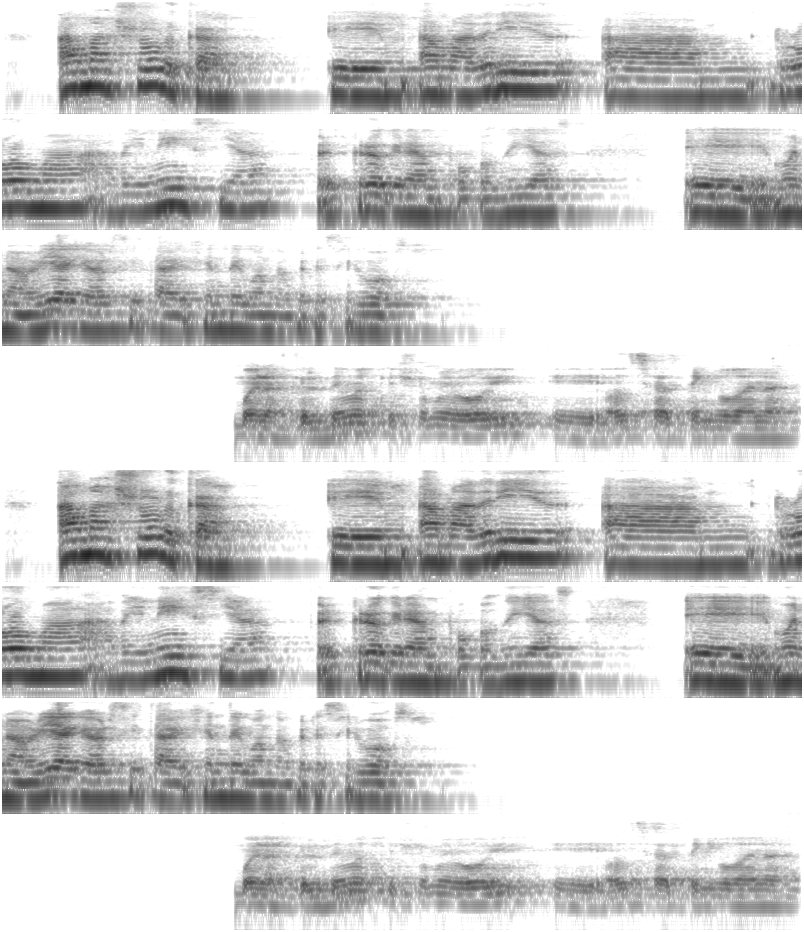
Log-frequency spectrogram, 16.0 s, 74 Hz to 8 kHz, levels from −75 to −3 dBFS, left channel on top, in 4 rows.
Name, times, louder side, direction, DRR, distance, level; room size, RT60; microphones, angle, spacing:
voice 1, 0.3-1.2 1.6-10.1, right 2 dB, 70° right, 2.1 m, -27 dB
voice 2, 13.2-15.9, left 2 dB, 65° left, 5.6 m, -34 dB
28.0 x 26.0 x 7.1 m
head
